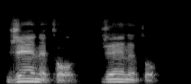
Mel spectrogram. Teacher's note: the middle syllable is not accented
